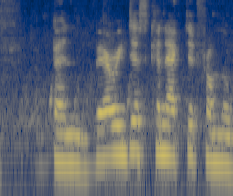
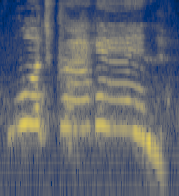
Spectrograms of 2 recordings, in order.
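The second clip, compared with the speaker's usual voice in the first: mock scream; 10 semitones higher, much slower than usual. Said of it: "I think you're screaming".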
